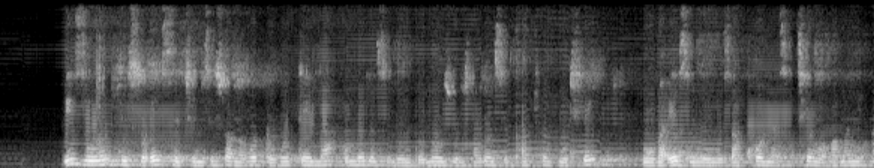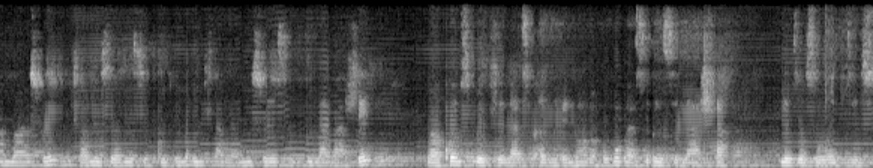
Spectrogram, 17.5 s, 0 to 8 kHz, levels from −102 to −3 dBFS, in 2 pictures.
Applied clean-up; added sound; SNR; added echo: neural separator model SepFormer DNS4.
